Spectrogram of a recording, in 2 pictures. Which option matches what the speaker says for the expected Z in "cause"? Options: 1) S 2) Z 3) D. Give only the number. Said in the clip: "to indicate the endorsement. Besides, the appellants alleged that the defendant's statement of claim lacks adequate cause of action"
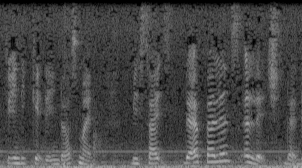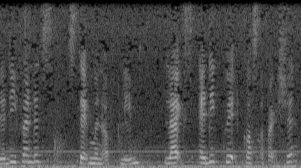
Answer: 1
